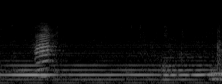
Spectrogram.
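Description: Concert band holding a soft sustained chord. About half a second in, a short rising squeal cuts across it.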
